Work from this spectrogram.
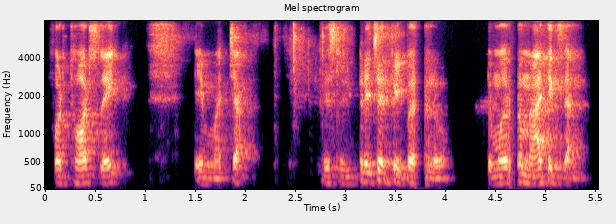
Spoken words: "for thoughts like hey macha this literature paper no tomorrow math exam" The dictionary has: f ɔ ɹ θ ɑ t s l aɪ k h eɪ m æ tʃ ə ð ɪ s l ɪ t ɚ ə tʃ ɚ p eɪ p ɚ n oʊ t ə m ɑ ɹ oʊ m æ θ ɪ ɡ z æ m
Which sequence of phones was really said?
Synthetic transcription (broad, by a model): f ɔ ɹ t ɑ t s l aɪ k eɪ m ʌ tʃ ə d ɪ s l ɪ t ɚ ə tʃ ɚ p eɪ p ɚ n oʊ t ə m ɑ ɹ oʊ m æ t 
